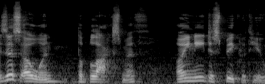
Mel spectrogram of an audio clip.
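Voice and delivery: clumsy, very bad fake Irish accent. Role-playing your character, calling on the blacksmith, in a very bad Irish accent. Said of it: "I'm doing a very bad Irish accent for my character".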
